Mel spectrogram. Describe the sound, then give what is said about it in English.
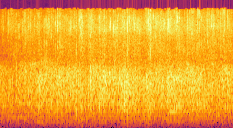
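Audience applause during a church sermon: a dense, even clatter of many hands clapping, steady and fairly loud for about two seconds. “Can we have a round of applause for Diana?”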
